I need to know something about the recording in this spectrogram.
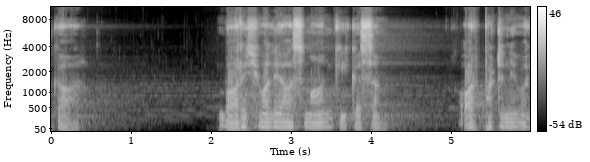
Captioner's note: rain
